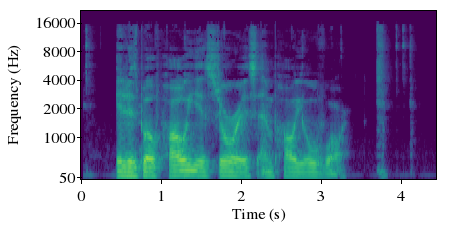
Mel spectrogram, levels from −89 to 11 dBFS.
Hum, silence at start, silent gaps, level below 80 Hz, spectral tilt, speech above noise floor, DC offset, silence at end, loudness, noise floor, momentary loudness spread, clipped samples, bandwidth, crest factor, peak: none; 0.45 s; none; -54 dBFS; -6 dB/octave; 36 dB; under 0.1%; 0.65 s; -17 LUFS; -52 dBFS; 12 LU; under 0.1%; 16 kHz; 16 dB; -2 dBFS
